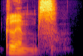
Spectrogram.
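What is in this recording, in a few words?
"glimpse", British English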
